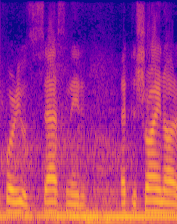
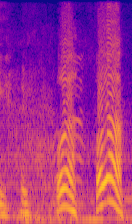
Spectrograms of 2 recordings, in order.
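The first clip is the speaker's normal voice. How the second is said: calling out; 4 semitones higher than usual. Real, not acted. Greeting a passing neighbor.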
